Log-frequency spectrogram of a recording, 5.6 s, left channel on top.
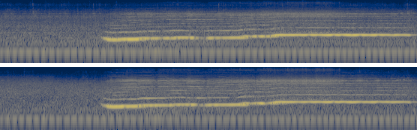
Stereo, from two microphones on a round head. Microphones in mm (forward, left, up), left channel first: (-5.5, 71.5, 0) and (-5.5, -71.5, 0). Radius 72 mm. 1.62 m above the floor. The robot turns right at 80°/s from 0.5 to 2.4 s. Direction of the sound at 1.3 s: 105° right.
